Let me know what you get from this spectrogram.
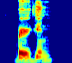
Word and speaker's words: Bergen: Um, is a patient care coordinator for Amerisource Virgin. Is that how you pronounce it? Bergen.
